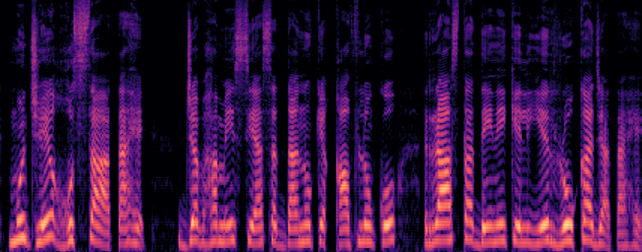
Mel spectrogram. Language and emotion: Urdu, angry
